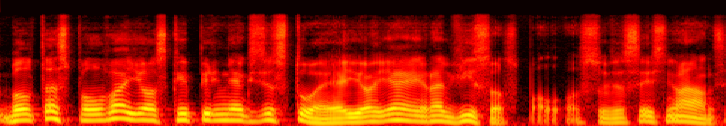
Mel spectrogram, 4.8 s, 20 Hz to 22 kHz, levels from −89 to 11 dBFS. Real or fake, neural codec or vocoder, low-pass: fake; autoencoder, 48 kHz, 128 numbers a frame, DAC-VAE, trained on Japanese speech; 14.4 kHz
